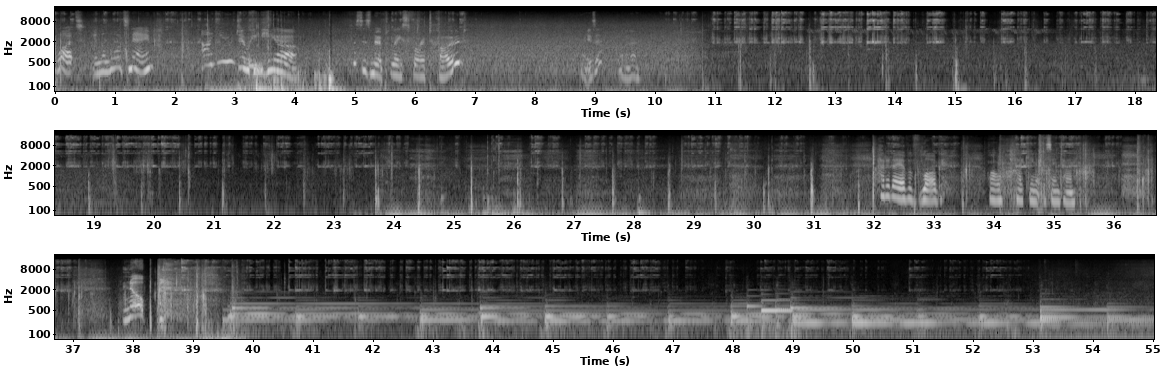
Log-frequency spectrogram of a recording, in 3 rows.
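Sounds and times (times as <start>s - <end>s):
clothing and gear rustling: 0.0s - 4.0s, 10.2s - 49.9s
small bell jingling: 0.0s - 4.0s, 10.3s - 53.3s
dull footsteps: 0.0s - 6.9s, 10.2s - 54.5s
woman speaking and laughing: 2.4s - 4.1s, 37.8s - 38.9s.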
